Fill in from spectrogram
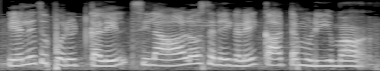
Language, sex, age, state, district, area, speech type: Tamil, female, 30-45, Tamil Nadu, Ariyalur, rural, read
